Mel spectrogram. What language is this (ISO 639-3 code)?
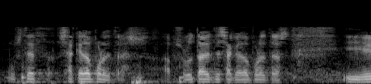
spa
